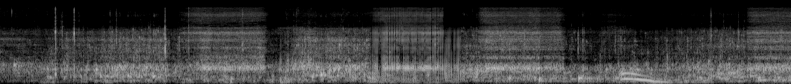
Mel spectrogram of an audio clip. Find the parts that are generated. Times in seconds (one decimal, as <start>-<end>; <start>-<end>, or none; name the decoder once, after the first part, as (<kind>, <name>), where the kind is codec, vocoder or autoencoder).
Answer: 3.7-4.6 (vocoder, BigVGAN v2)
